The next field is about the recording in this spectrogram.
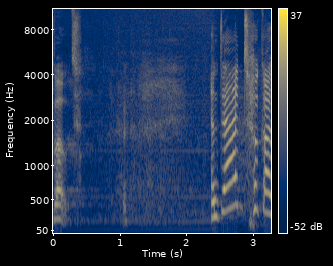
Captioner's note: audience laughing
